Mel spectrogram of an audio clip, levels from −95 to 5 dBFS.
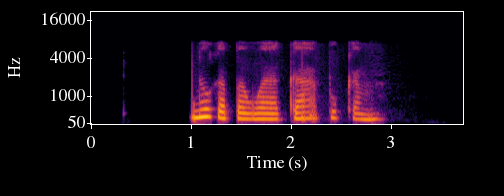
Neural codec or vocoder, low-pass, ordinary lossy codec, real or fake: none; 7.2 kHz; Opus, 16 kbps; real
